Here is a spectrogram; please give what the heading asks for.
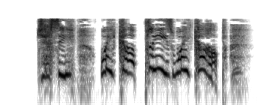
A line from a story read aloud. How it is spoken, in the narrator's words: I plead, giving into hysteria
